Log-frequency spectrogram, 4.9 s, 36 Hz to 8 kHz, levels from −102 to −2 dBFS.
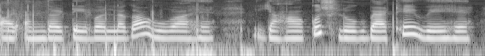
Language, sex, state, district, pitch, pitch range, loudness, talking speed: Hindi, female, Jharkhand, Ranchi, 200 Hz, 195-210 Hz, -15 LUFS, 150 wpm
